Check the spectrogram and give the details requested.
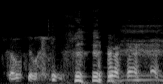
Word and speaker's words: Chokeules: you're an old guy with whose name is calculated so for so for so for those that are wondering it's spelled c-h-o-k-e-u-l-e-s yeah exactly basically the word choke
